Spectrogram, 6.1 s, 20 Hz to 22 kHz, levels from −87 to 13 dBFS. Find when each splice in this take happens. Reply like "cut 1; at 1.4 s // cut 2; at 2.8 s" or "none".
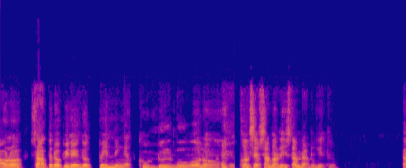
cut 1; at 3.5 s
